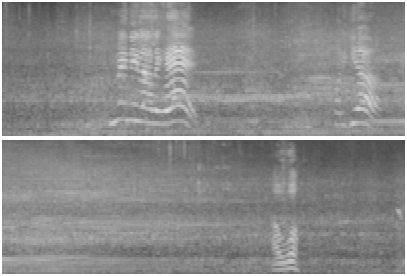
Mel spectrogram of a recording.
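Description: A few short spoken phrases over a steady background of street traffic noise.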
